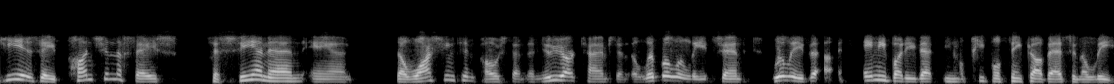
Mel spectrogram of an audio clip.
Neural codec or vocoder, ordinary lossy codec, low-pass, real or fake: codec, 16 kHz, 2 kbps, FunCodec, trained on Chinese and English, 25 frames a second; Opus, 32 kbps; 5.4 kHz; fake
